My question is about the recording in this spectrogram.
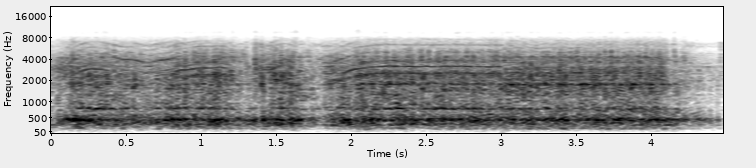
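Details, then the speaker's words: Willys CJ-2A T-90 gearbox rebuilt with cheap parts, in third gear, spun on the bench by a drill at the input shaft with the cover off: steady, even gear whir under drill whine, no knocks or grinding; runs normally, louder only because the cover is open. "Now you hear it being a little noisy. I think that's just because this cover's wide open, you hear everything."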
